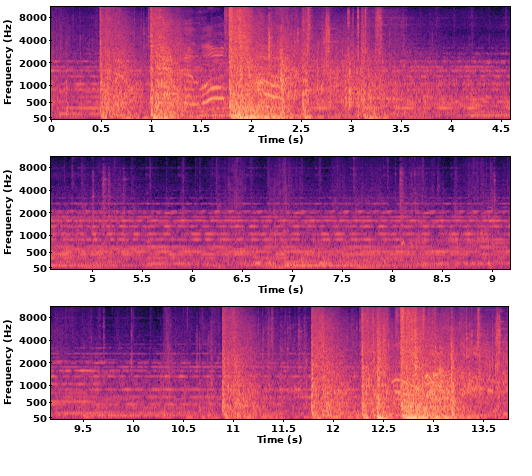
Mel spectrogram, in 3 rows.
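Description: Springfield rifle gunfire in the Western game Red Dead Redemption 2: sharp, loud cracks come in clusters near the start and again near the end, with game ambience in between.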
